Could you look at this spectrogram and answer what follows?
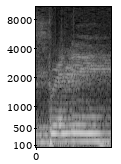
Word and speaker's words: Brené: her last year, is Brené Brown. Anybody here know who she is? Brené Brown. B-R-E-N-E is her first name with accent on the second E.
